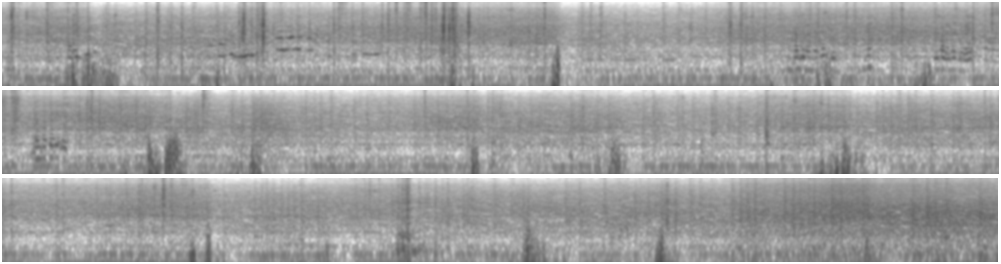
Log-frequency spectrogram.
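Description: Plastic sheeting crinkles and rustles.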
